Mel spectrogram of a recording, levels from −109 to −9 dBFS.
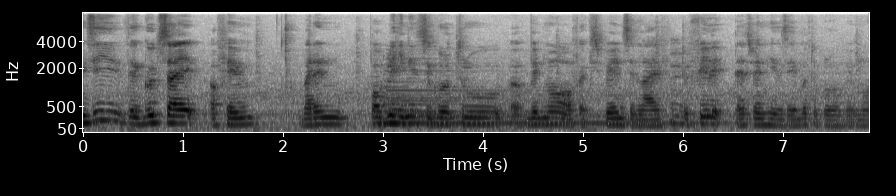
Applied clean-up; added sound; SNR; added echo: none; Electric guitar / Strum; 11 dB; none.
